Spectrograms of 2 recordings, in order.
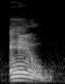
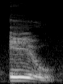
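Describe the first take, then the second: First: The diphthong starts with an open vowel. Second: The diphthong starts with a closed vowel. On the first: "Quando você diz el, é aberto" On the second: "Quando você diz eu, é fechado"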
